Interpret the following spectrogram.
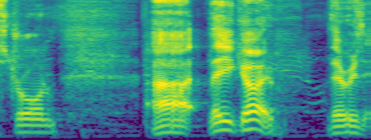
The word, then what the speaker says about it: Strachan: nothing better right and Andy strong Strachan looks like but I'm pretty sure you'd pronounce a strong there you go there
